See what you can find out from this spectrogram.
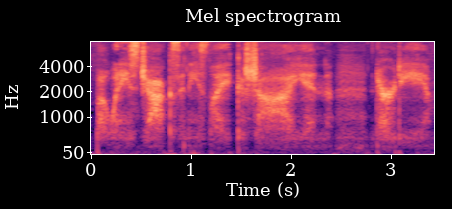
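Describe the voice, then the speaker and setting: A woman speaking in a breathy, unvoiced whisper in a casual ASMR show-and-tell style, hushed and informal. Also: unhurried. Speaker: ASMR video creator.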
